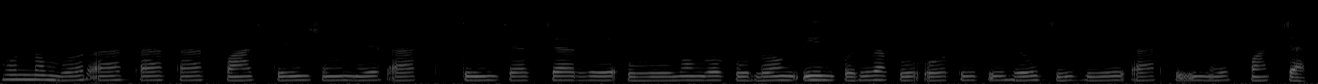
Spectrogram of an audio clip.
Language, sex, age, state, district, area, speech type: Odia, female, 45-60, Odisha, Mayurbhanj, rural, read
